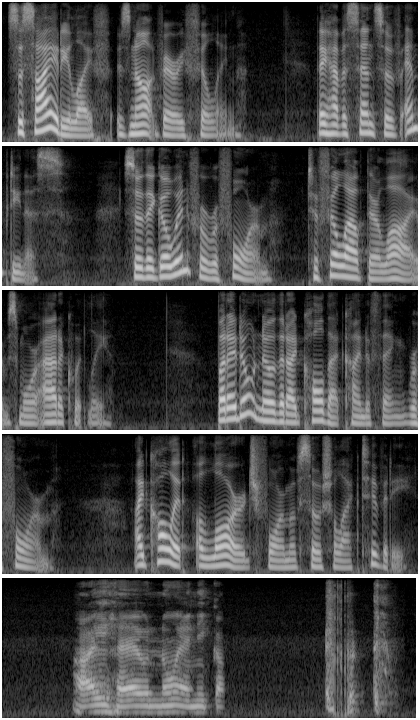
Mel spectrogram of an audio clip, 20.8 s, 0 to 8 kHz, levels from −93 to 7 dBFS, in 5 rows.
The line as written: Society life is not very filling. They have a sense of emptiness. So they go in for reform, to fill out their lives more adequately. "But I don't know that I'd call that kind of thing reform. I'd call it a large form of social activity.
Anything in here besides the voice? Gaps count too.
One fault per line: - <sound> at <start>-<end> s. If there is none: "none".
- cough at 17.3-18.9 s
- cough at 19.9-20.6 s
